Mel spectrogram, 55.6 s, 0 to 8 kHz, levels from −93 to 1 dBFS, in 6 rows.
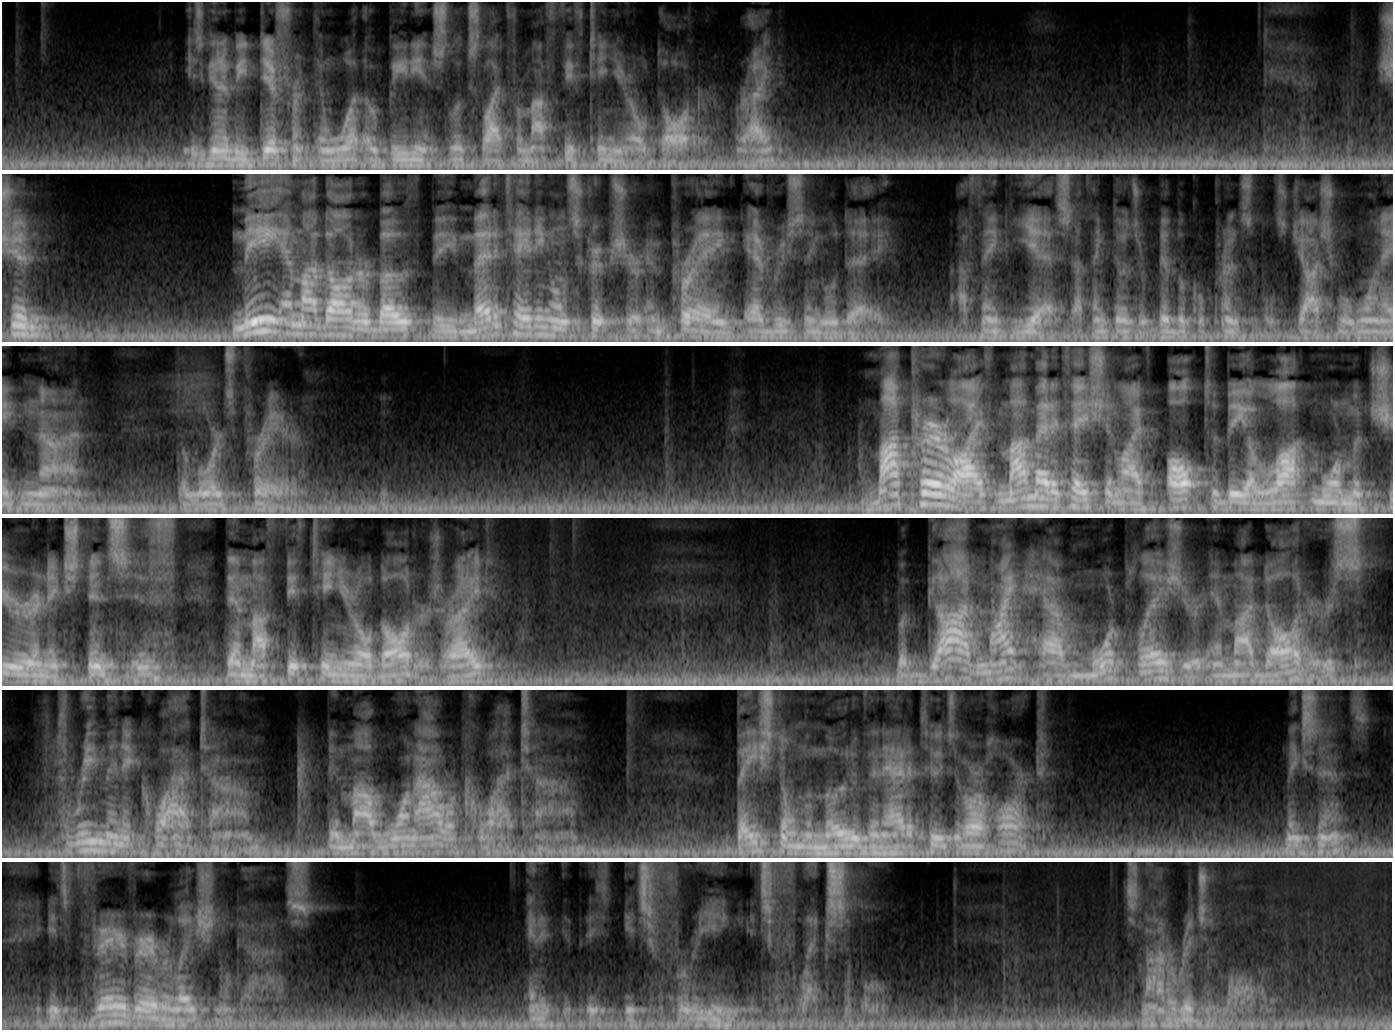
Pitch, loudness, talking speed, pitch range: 115 Hz, -29 LUFS, 125 wpm, 105-120 Hz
